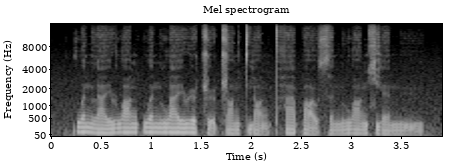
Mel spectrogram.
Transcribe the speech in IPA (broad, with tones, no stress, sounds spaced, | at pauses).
k w ə˥˩ n l a˧˥ ɪ̯ ɻ w ɑ˥ ŋ p w ə˥ n l w a˥ ɪ̯ ɻ ɻ̩˥˩ ʈ͡ʂ ɻ̩˨˩ ʈ͡ʂ ɑ˧˥ ŋ t̪ j ɑ̰˨˩ ŋ pʰ ä˥ p ɑ̰˨˩ ʊ̯ s ə˧˥ n l w ɑ˥ ŋ ɕ j ɛ˧˥ m y̰˨˩˦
